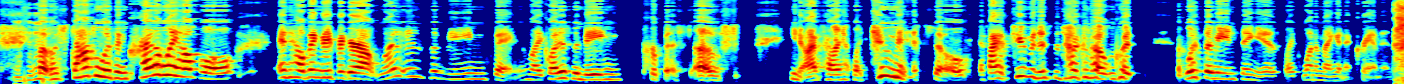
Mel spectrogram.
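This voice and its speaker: A woman with a high pitch speaks at a fairly quick pace. Her pitch swings very widely and her loudness swings a lot. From upstate New York (Rochester, Ithaca). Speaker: teacher. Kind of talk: interview conversation.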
